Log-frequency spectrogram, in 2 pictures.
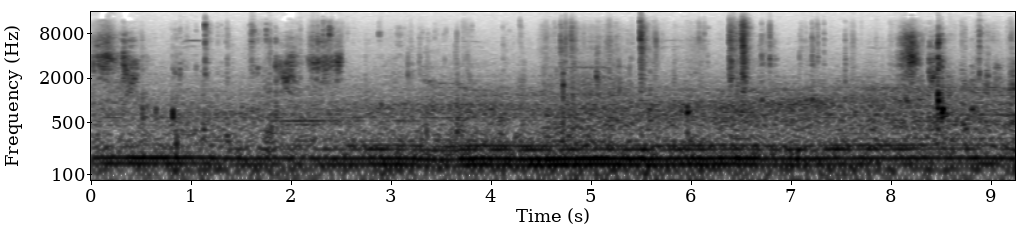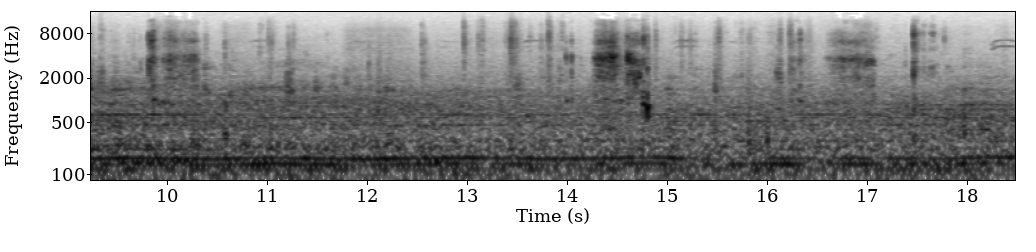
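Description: A dog panting and snapping in short hissy bursts, with a few sharp clicks, over a steady low hum.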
